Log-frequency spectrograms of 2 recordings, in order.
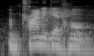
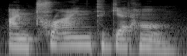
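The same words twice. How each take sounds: First: The words are shortened and run together. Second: Every word is pronounced fully.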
